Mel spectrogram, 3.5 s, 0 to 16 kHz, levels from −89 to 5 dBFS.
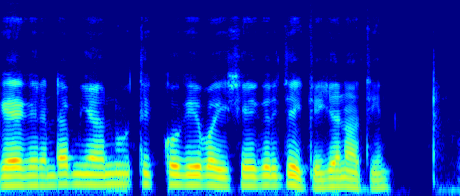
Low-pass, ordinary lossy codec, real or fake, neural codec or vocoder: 14.4 kHz; Opus, 32 kbps; fake; codec, 44.1 kHz, 7.8 kbps, Pupu-Codec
